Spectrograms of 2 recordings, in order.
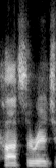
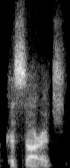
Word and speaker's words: Kosarich: Um it's can be pronounced Caserich or Casarich, which is how I pronounce it, but either way is fine.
